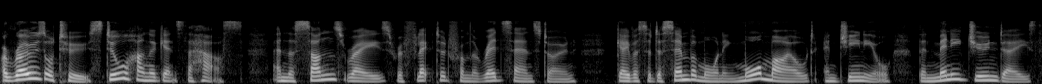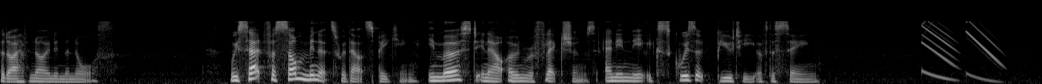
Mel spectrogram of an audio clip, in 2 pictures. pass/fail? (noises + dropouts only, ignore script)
fail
